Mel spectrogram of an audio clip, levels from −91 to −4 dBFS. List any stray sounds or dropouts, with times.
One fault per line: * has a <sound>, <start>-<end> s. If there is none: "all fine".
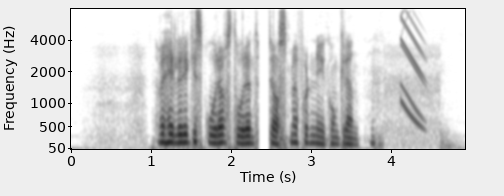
* has a dropout, 2.4-2.5 s
* has a chirp, 4.1-4.5 s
